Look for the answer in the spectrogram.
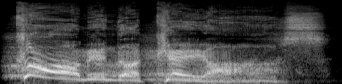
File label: Male Faceless Play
